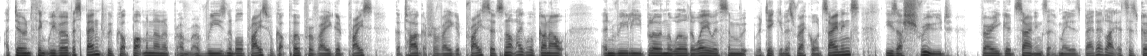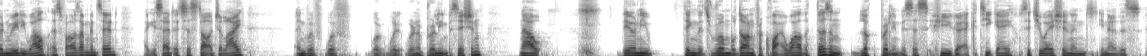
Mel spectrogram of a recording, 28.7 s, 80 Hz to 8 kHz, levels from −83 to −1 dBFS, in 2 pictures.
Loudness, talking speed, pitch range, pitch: -23 LUFS, 230 wpm, 110-130 Hz, 115 Hz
